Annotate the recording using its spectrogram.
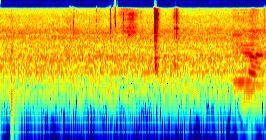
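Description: Steady car cabin noise as the car creeps through a car park, with a low thump at the start and a single sharp click just past halfway. A voice starts right at the end.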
